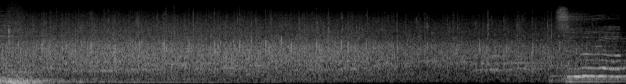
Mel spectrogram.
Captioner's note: applause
